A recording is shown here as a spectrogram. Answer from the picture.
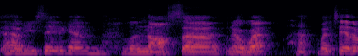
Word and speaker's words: Lughnasadh: Lughnasadh. No, what? What's the other one? Lughnasadh, something like that.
